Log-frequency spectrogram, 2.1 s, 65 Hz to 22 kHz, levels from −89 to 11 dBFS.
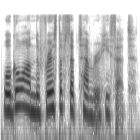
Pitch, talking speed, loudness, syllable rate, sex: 220 Hz, 255 wpm, -17 LUFS, 5.7 syllables/s, female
